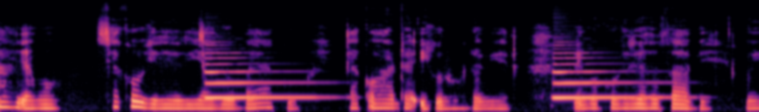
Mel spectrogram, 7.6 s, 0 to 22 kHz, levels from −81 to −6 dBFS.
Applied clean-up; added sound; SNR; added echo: neural mask model RNNoise.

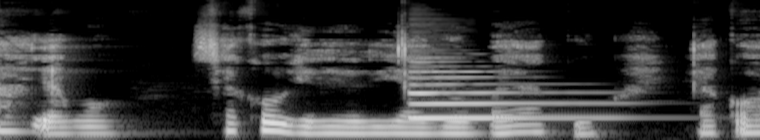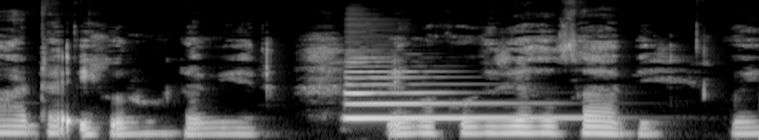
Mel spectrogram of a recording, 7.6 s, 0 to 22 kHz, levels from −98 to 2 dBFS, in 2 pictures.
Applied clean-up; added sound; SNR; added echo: classical method log-MMSE.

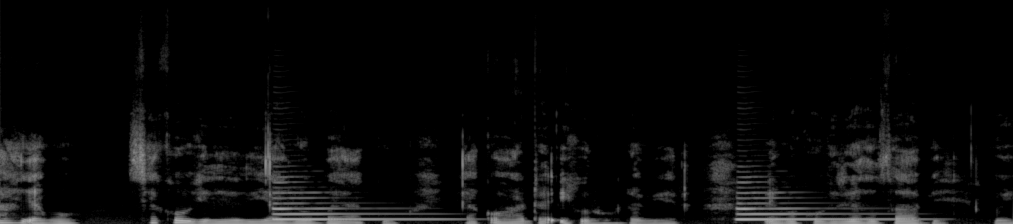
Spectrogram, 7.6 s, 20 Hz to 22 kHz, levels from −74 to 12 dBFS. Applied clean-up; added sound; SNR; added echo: none; Wind instrument, woodwind instrument; 0 dB; none.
